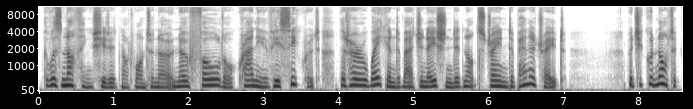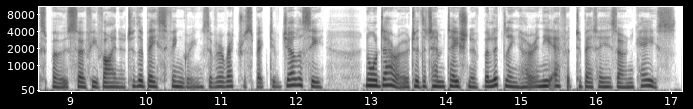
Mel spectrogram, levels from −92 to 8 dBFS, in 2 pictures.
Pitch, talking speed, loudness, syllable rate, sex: 195 Hz, 195 wpm, -19 LUFS, 5.8 syllables/s, female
